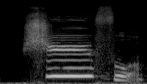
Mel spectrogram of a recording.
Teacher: it's a first tone, a high, long, level tone, and then neutral tone. A neutral tone.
